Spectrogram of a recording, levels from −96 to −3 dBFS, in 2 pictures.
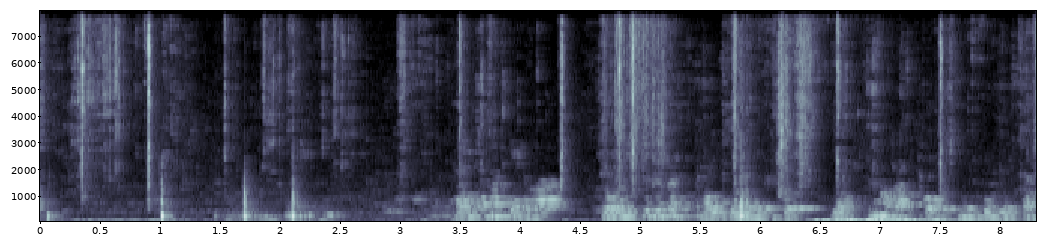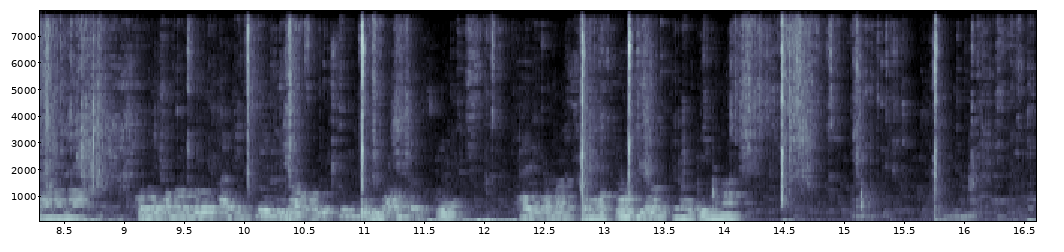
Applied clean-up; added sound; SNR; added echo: classical method WPE with log-MMSE.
